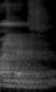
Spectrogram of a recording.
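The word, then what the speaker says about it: island: आइलैंड्स, group of आइलैंड, आइलैंड नहीं पढ़ना, एस इसमें साइलेंट है, एस क्या है, साइलेंट। जैसे आप पढ़ते हैं इसको क्या, नो, नो नहीं पढ़ते हैं, क्या पढ़ते हैं, नो, के साइलेंट है, उसी प्रकार से इसमें एस साइलेंट वर्ड है, मतलब ये आइलैंड पढ़ा जाएगा इसमें।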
